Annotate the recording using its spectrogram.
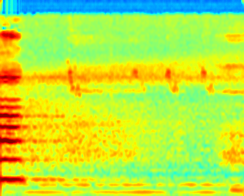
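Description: A woman's singing voice ends a held note just after the start, then a soft, steady low drone of background music carries on.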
